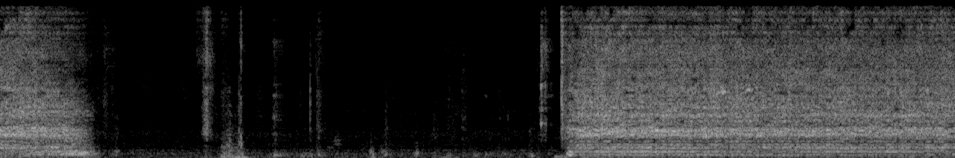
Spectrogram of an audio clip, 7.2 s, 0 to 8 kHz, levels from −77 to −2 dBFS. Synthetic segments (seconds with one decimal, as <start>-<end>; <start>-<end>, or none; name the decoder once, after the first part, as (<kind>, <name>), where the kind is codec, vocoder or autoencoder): 0.0-7.2 (vocoder, Vocos)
